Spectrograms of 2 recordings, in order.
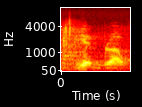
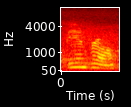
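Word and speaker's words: Beinn Bhreagh: Bill named his summer refuge Bain, pronounced Ian Brow. Ian Brow, for beautiful mountains.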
